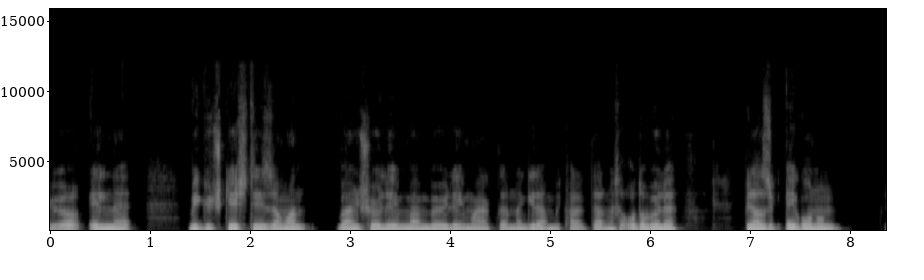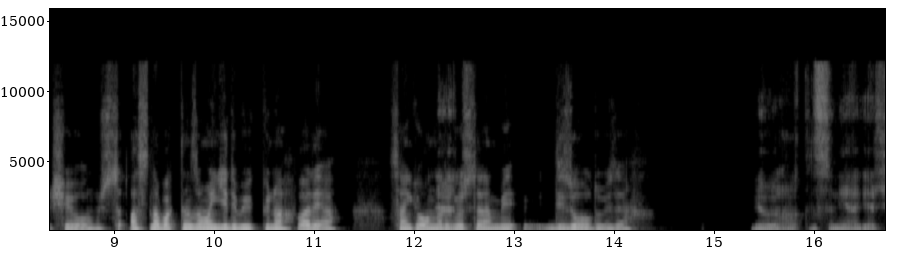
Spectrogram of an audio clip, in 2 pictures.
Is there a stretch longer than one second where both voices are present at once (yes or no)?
no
